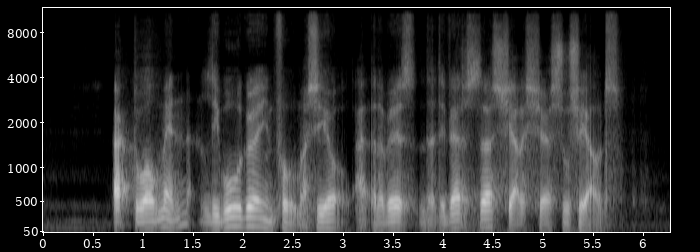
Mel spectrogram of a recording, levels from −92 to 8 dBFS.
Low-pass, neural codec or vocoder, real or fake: 10.8 kHz; codec, 16 kHz in and 24 kHz out, 0.9 kbps, LongCat-Audio-Codec, four codebook decoder; fake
